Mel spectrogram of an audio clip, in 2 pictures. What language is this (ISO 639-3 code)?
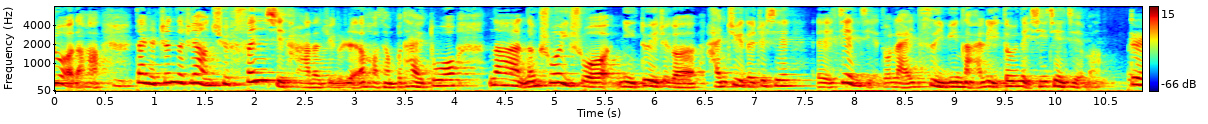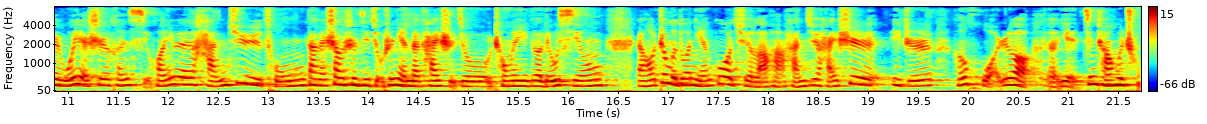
zho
